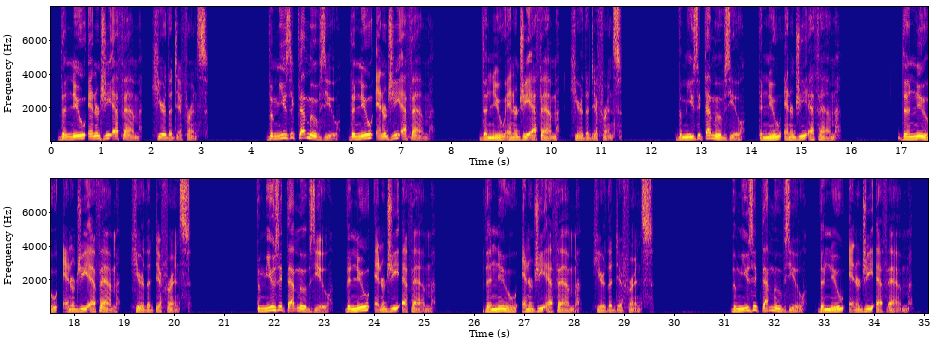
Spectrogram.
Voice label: Radio Imaging

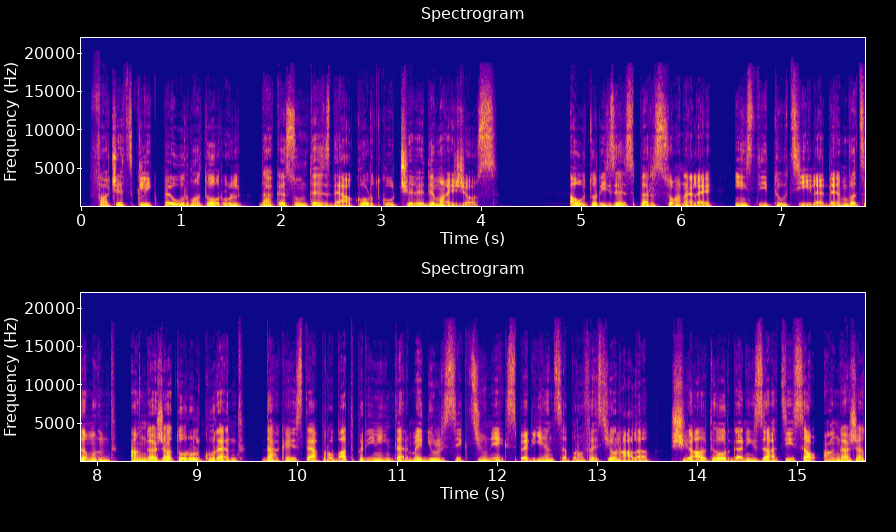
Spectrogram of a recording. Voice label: Educational

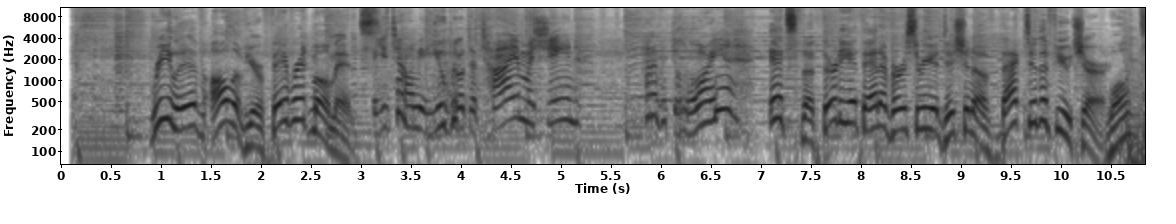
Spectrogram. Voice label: Short Movie Trailer

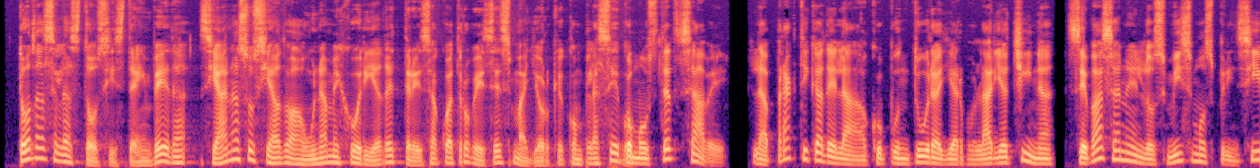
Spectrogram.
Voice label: eLearning mixed

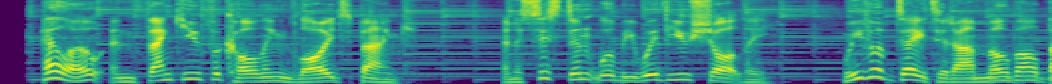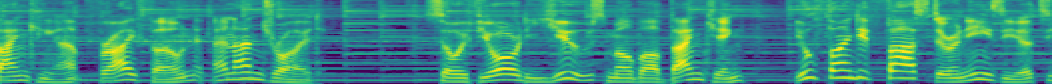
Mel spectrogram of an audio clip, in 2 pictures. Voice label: On Hold; Lloyds Bank

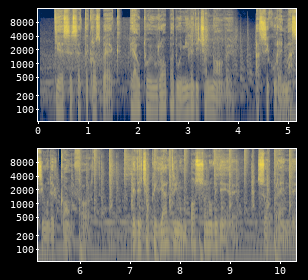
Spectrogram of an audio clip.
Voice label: ITALIAN MALE AUTOMOTIVE COMMERCIAL

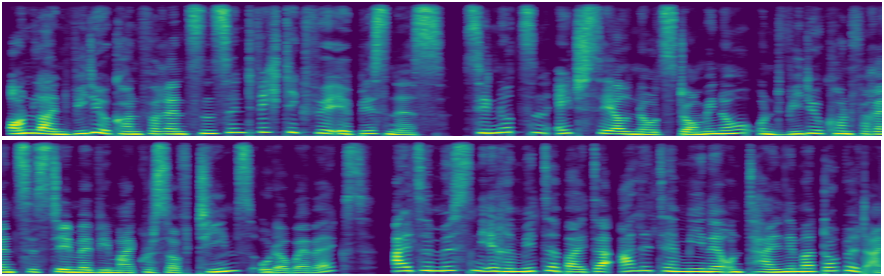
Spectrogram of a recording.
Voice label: Corporate German

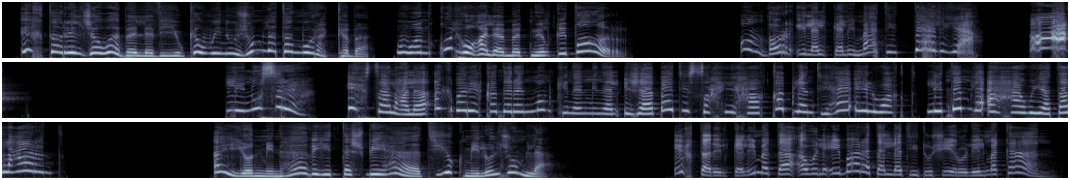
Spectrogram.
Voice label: Character voices

